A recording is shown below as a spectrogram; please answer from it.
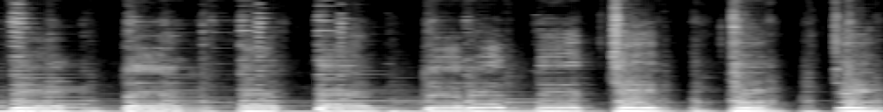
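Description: Acoustic guitar strummed on a D minor chord, the closing chord of the song's ending, in a steady rhythm whose strokes come faster in the last second.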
